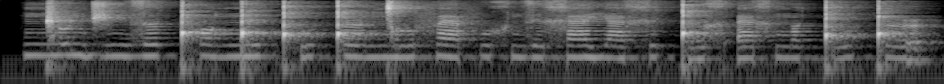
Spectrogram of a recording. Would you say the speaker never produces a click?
no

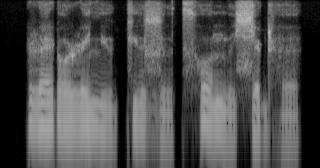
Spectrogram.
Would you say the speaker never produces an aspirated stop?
no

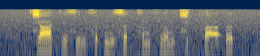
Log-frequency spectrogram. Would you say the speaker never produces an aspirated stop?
yes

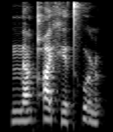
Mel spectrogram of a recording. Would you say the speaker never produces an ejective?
no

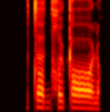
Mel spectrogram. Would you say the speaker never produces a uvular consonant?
no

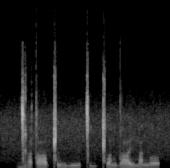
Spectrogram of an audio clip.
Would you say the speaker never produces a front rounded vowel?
yes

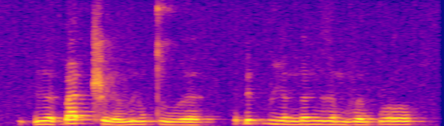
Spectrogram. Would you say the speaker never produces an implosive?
no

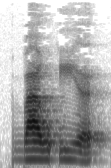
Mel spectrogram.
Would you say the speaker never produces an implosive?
yes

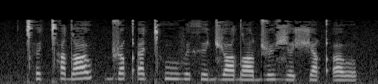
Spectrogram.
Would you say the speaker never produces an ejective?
no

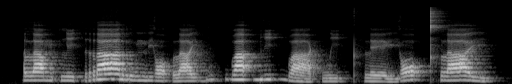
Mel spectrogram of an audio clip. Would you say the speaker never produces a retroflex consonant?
yes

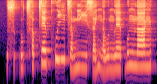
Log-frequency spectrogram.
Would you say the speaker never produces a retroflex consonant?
yes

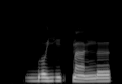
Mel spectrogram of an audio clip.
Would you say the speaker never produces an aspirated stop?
yes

